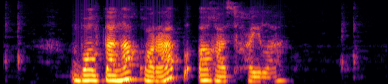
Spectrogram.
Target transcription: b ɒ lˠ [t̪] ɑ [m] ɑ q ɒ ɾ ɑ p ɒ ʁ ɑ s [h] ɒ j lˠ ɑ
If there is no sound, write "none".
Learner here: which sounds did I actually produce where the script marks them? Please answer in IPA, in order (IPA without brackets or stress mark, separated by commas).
t̪, ɴ, h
